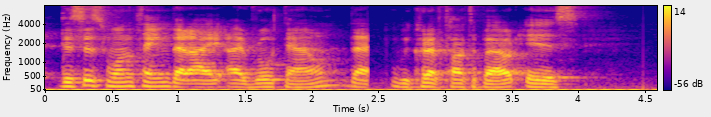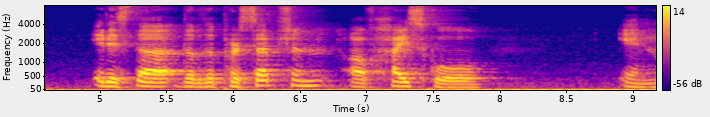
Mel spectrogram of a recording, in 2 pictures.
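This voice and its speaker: Young guy from hong kong, podcast co-host, laid back and thoughtful, mid pitch, echoey room. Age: young adult. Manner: relaxed, thoughtful, often restarts and laughs. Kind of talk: casual chat.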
